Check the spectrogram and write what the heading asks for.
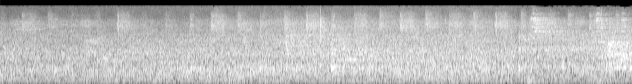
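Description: Steady murmur of a crowd and general noise in a large indoor fieldhouse, with no single sound standing out.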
